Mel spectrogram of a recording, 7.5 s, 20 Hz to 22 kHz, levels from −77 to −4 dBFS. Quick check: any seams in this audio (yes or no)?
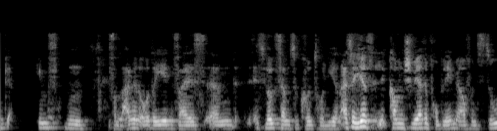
yes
